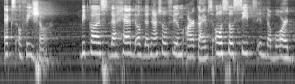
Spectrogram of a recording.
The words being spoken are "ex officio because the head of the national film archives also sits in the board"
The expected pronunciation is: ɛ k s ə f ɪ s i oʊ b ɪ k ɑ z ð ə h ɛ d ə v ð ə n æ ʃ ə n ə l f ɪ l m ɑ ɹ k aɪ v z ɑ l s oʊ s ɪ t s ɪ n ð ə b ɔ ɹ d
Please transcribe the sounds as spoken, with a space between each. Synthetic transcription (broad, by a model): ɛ k s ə f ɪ ʃ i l b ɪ k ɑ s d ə h ɛ d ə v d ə n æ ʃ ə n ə l f ɪ l m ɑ ɹ k aɪ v s ɑ l s oʊ s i t s ɪ n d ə b ɔ ɹ d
